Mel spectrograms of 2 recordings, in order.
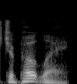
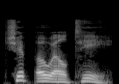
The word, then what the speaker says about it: Chipotle: another words and emails my mom cannot pronounce Chipotle she says chip Olt nuclear instead of nuclear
